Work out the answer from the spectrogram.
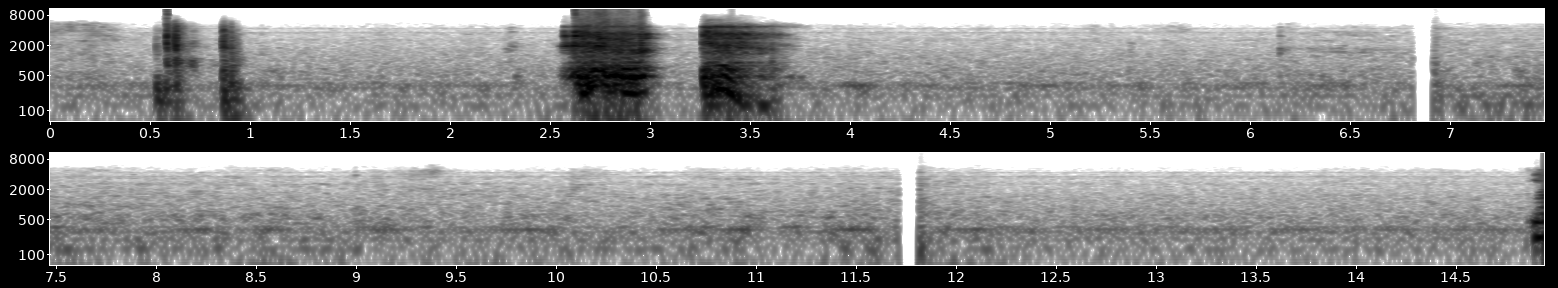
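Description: A quick double throat clear, then two loud dry coughs, followed by near silence and a faint room hum.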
